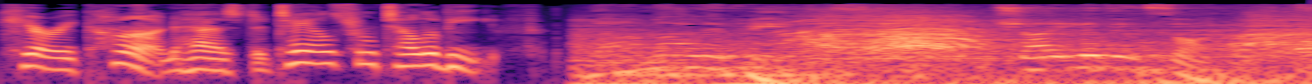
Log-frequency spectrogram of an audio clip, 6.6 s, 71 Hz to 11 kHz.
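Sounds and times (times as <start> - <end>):
speech: 0.1 - 4.2, 5.0 - 6.5
large crowd screaming and shouting after hostage names: 2.9 - 6.5.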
